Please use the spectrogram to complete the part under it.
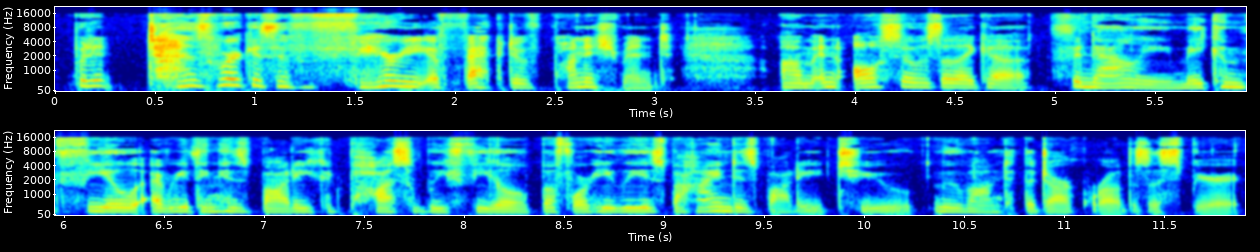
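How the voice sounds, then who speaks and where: A woman's voice: on the low side, a little mellow, dry recording. Woman's dry, close voice message. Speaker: listener sending a voice message. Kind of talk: personal fan commentary.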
